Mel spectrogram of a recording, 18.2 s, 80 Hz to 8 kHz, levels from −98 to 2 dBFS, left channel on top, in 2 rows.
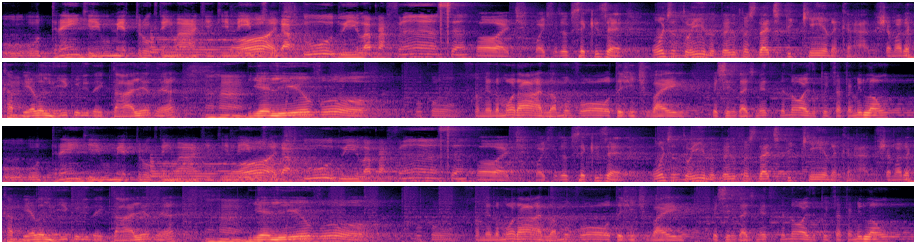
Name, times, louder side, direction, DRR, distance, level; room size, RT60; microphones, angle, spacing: voice 1, 0.0-4.7 6.6-7.5 9.0-9.4 11.1-11.6, left 4 dB, 50° left, 9 dB, 1.1 m, -33 dB
sound 1, 1.5-4.4, equal, 5° left, 1.0 m, -42 dB
voice 2, 2.3-3.0 4.7-11.2 11.6-13.0 13.4-15.9 16.2-18.0, left 2 dB, 25° left, 8 dB, 0.5 m, -32 dB
sound 2, 5.1-17.1, right 1 dB, 20° right, 1.9 m, -50 dB
24.0 x 16.0 x 8.7 m, 2.2 s
head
